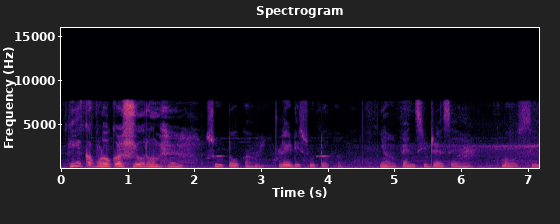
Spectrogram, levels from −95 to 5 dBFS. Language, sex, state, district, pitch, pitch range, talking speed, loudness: Hindi, female, Uttar Pradesh, Muzaffarnagar, 190 Hz, 170-200 Hz, 135 wpm, -42 LUFS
